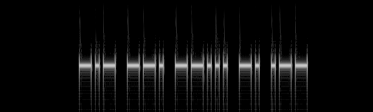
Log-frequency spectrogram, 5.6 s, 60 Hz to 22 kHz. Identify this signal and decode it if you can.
Morse code, heard as a keyed tone, about 20 wpm, 700 Hz. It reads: KG7NW
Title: USA Call Signs - 5 Characters - 20wpm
